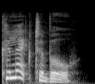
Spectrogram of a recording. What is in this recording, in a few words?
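"collectable", British English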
